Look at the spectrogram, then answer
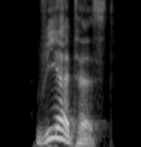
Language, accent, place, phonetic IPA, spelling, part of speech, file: German, Germany, Berlin, [ˈviːɐtəst], wiehertest, verb, De-wiehertest.ogg
- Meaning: inflection of wiehern: 1. second-person singular preterite 2. second-person singular subjunctive II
